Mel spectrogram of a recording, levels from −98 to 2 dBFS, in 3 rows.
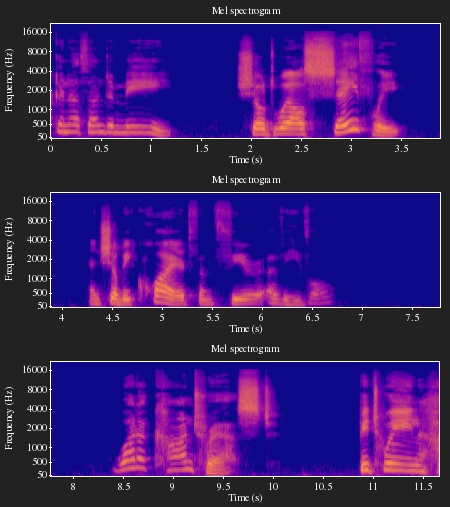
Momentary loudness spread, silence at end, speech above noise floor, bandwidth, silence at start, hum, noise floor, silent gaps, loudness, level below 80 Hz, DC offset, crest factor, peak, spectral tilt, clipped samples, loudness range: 17 LU; 0 s; over 57 dB; 17 kHz; 0.05 s; none; under -90 dBFS; none; -32 LUFS; -76 dBFS; under 0.1%; 20 dB; -14 dBFS; -2.5 dB/octave; under 0.1%; 11 LU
